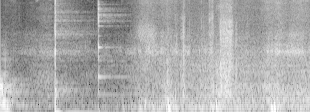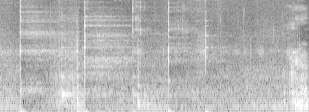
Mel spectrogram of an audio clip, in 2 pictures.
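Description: A metal spoon clinking against a glass mixing bowl as thick cheese mixture is scooped out, with soft scraping as it is spread onto toasted muffin halves; a scatter of light, separate clinks.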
